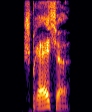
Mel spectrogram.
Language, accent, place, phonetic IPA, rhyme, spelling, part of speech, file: German, Germany, Berlin, [ˈʃpʁɛːçə], -ɛːçə, spräche, verb, De-spräche.ogg
- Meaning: first/third-person singular subjunctive II of sprechen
